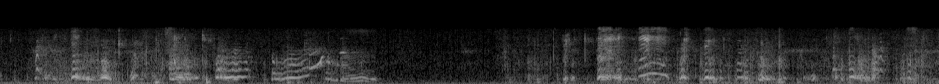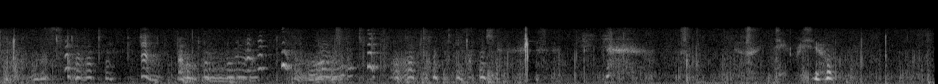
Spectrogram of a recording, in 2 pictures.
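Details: Chihuahua puppies play-fighting in bed: continuous small growls, yips and whiny squeaks overlapping in busy bursts, with a brief quieter pause early on and scuffling noise throughout.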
